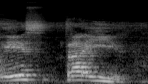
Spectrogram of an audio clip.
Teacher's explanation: Observem que a palavra extrair tem só duas sílabas, é uma palavra dissílaba. E quanto ao acento tônico, é uma palavra oxítona, porque a última sílaba é a mais forte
